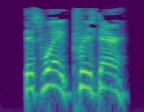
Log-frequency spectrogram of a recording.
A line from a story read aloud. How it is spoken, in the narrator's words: the tiny one barks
